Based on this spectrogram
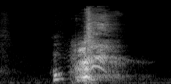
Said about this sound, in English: As you can tell by that sneeze. I just didn't feel great.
